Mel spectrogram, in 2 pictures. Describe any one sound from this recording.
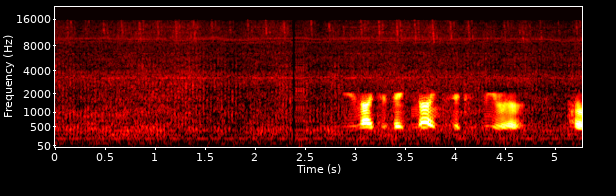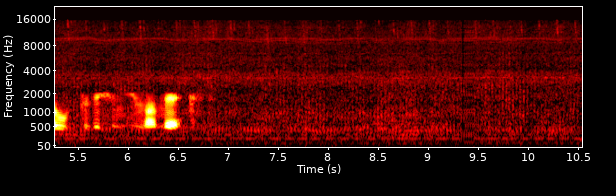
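A helicopter engine hums steadily at idle.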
